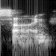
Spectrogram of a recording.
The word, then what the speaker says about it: sin: We'll call these functions sin, which we still pronounce as sine, cos, cosine, tan for tangent.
